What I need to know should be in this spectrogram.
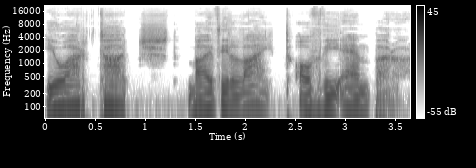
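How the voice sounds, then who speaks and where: A man speaks at a fairly slow pace in a put-on character voice, fairly low in pitch, with monotone, flat intonation, on a very clean recording with a silent background. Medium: read story. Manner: fervent, believing.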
